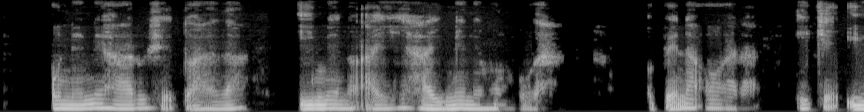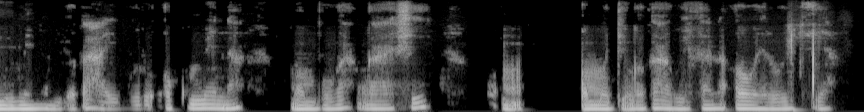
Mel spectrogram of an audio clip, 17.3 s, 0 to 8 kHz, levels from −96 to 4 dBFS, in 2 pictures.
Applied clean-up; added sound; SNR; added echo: none; none; none; none.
